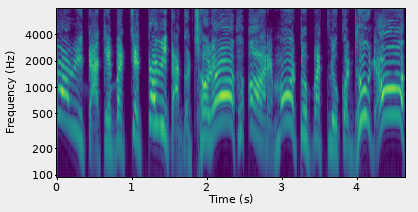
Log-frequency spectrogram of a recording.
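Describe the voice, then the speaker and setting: This is a cartoonish character voice pitched high with very wide pitch swings. It moves at a very slow pace. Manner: boastful, bossy.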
